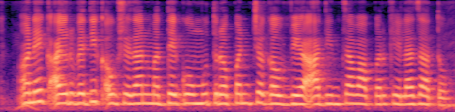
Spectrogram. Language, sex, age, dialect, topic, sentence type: Marathi, female, 36-40, Standard Marathi, agriculture, statement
